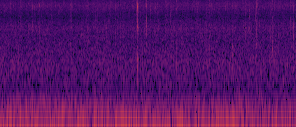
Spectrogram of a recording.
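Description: Steady rain patters on a surface, a dense wash of soft drops with a low rumble beneath, continuous, with no voices.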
